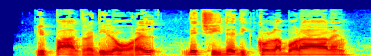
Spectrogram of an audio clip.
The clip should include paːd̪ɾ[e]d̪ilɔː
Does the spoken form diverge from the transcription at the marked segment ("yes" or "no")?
no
